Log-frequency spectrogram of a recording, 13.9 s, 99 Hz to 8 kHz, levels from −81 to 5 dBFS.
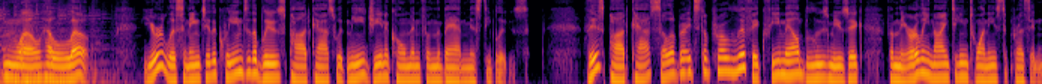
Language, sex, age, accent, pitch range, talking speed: English, male, 30-49, American, 130-175 Hz, 145 wpm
